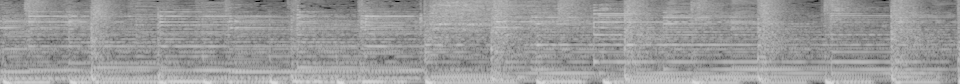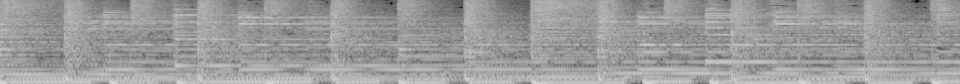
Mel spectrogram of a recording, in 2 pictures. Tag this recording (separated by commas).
Music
